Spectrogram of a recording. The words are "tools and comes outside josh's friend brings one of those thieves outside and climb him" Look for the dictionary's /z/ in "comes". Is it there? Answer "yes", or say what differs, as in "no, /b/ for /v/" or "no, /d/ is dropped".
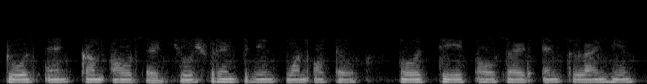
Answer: no, /z/ is dropped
